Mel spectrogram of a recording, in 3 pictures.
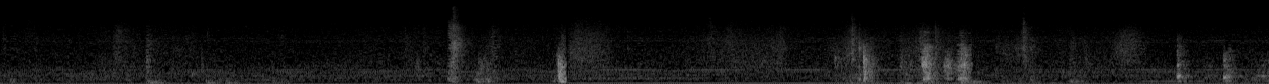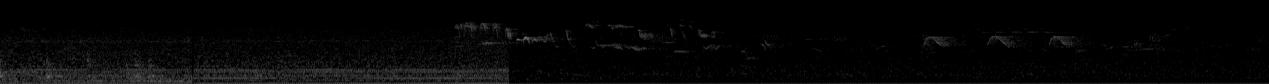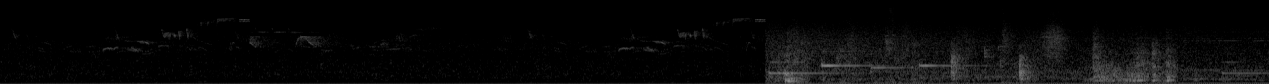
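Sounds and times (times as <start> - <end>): steady low hum: 0.0 - 18.8, 33.0 - 38.0
songbirds chirping: 0.0 - 36.0.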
